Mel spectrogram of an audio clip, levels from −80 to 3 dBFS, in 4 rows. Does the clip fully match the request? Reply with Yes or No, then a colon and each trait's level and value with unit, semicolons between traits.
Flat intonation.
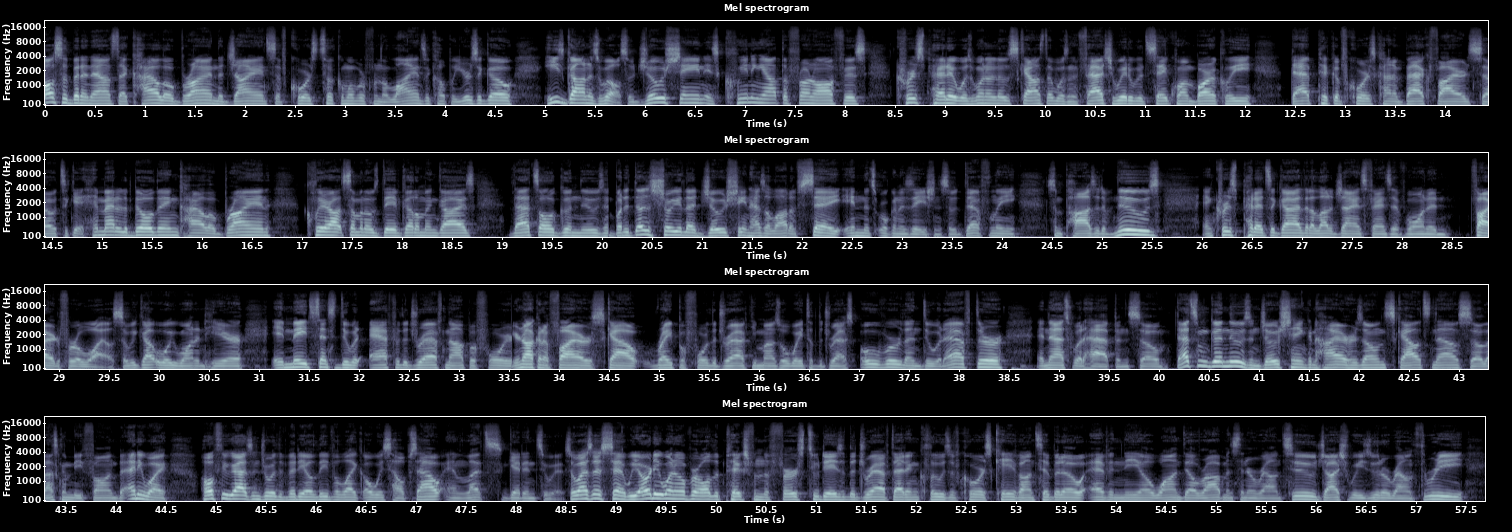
No: average, 4.0 semitones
